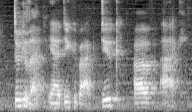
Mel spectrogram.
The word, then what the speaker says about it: Dukovac: Dukovac. Dukovac.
